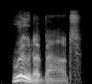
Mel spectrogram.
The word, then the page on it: runabout: British English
